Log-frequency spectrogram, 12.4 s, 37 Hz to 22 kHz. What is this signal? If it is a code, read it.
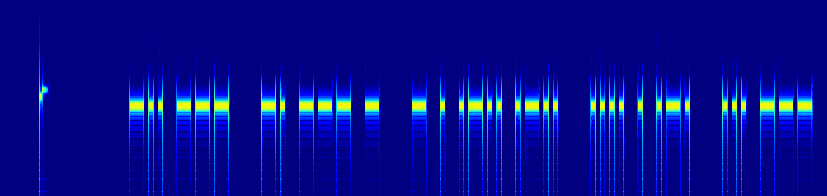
Morse code, heard as a keyed tone, about 17 wpm, 700 Hz. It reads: DO NOT TELL HER SO
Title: Sentences from Top 1500 Words 17wpm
